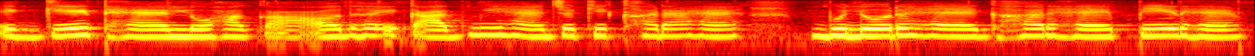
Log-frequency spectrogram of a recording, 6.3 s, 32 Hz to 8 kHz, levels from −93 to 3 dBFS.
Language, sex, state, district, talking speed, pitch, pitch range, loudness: Hindi, female, Bihar, Samastipur, 180 wpm, 230 Hz, 220-235 Hz, -17 LUFS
